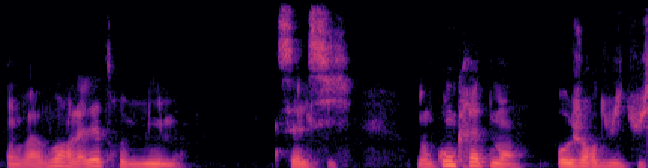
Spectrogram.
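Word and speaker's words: ميم: sera la lettre MIM le MIM en arabe se prononce comme un M en français que tu retrouves en français dans le mot maman ok avant d'étudier euh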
